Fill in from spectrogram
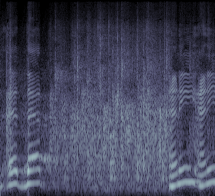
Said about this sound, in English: Any applause is not for me. It goes for the troops that serve.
